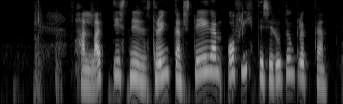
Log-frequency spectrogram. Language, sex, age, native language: Icelandic, female, 40-49, Icelandic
